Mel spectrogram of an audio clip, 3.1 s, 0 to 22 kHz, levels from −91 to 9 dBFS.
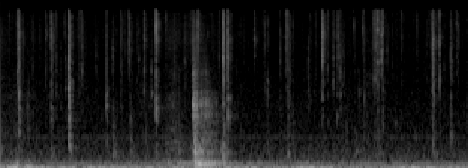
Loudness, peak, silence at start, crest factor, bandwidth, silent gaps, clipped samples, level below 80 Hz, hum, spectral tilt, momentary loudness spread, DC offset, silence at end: -41 LUFS; -20 dBFS; 0 s; 18 dB; 17 kHz; none; under 0.1%; -44 dBFS; none; -5 dB/octave; 17 LU; under 0.1%; 0 s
